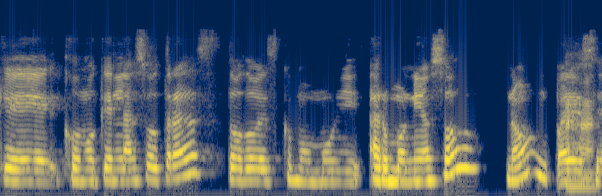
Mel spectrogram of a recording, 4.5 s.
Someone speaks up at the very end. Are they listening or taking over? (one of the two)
listening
